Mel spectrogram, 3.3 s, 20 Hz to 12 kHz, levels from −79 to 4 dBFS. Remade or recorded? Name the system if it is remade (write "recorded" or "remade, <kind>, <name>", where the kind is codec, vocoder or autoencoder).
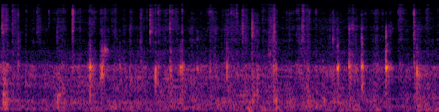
remade, codec, SNAC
